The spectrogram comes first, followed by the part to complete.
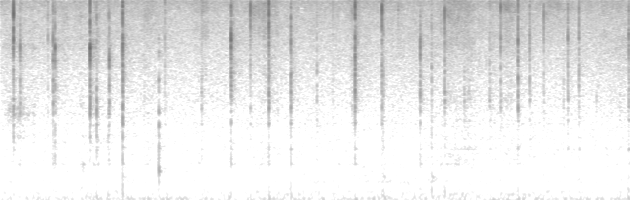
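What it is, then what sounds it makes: Plastic bottle tapped with fingernails. Long nails tap the body and red cap of a clear plastic Bioderma micellar water bottle full of liquid. They make a quick, irregular run of short, bright plastic clicks that die away almost instantly. The clicks sit over a quiet, low background rumble.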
